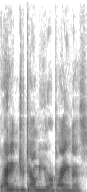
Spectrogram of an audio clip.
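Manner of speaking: high-pitched mock yell. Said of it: "I yelled at Jay".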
